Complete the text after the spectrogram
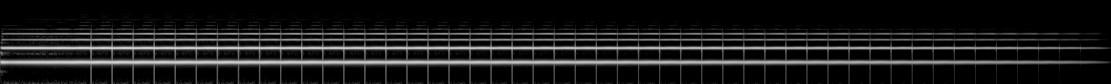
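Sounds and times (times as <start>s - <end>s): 
oboe note C5: 0.0s - 11.1s.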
